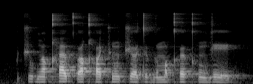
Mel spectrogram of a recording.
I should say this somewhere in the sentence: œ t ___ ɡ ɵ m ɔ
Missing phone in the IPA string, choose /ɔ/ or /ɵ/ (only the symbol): ɵ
